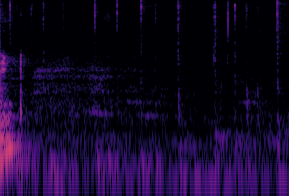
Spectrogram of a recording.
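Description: Computer keyboard being typed on: an irregular run of light keystrokes as a line of code is entered.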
